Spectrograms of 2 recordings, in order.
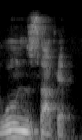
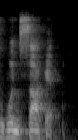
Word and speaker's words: Woonsocket: but there's a place there called Woonsocket. – I don't believe it does. – Actually, I think it's pronounced Woonsocket, but yeah.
